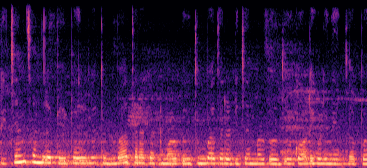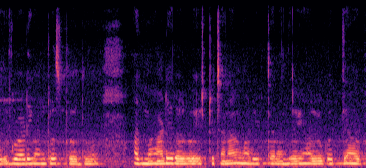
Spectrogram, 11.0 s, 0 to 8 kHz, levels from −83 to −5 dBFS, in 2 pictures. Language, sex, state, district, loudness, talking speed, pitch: Kannada, female, Karnataka, Chamarajanagar, -17 LUFS, 115 wpm, 225 Hz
